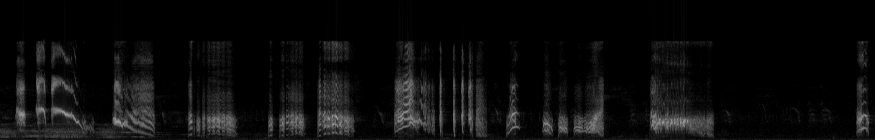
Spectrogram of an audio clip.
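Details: Long-tailed shrike, sung to draw out other shrikes: a fast medley of sweeping downslurred whistles, rasping squawks and clipped chips, densely packed for seven seconds before falling quiet, with one final note.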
